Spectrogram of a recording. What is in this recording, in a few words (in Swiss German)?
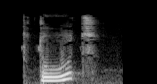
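"tot", Alsatian; medecine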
